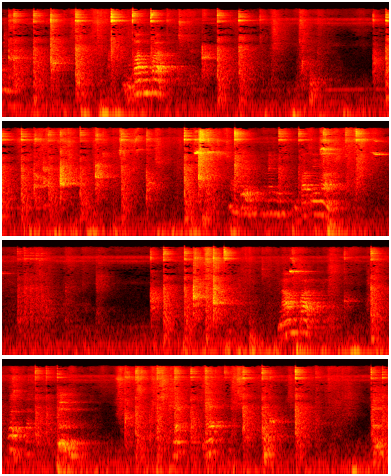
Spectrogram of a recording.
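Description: Table tennis rallies in a doubles match: the ball clicking quickly back and forth off paddles and the table, in runs broken by short pauses between points.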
